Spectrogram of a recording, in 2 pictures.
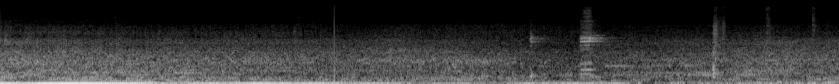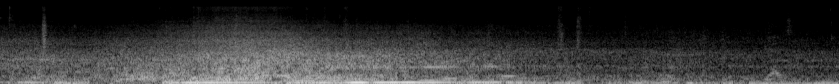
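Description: Motor vehicle traffic: a low engine rumble fades over the first few seconds, then a vehicle passes, loudest about ten to thirteen seconds in.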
